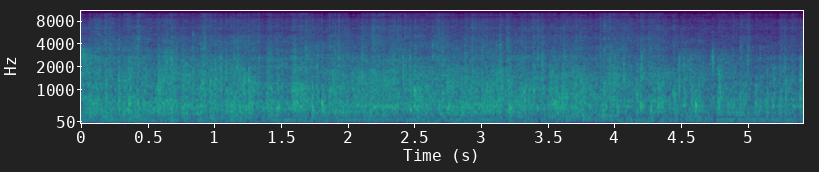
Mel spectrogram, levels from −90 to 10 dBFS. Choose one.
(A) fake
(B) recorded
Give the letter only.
A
